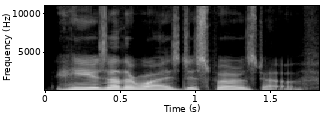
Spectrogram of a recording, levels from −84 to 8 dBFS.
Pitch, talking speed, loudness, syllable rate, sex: 200 Hz, 165 wpm, -16 LUFS, 6.1 syllables/s, female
